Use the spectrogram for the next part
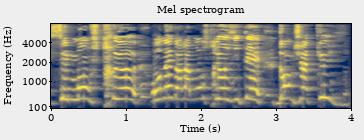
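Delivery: high-pitched, indignant denunciation; outraged accusation. Real, not acted. Outraged accusation building to j'accuse.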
